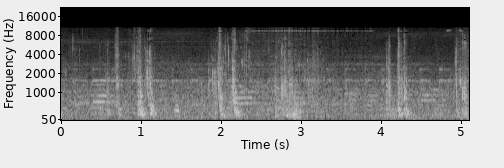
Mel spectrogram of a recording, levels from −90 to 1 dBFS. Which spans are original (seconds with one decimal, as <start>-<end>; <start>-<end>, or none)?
0.0-2.3; 3.9-5.1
